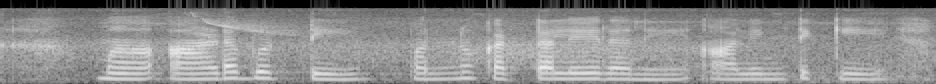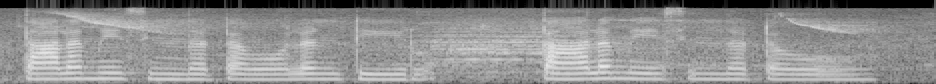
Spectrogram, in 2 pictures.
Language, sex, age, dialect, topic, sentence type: Telugu, female, 18-24, Utterandhra, banking, statement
